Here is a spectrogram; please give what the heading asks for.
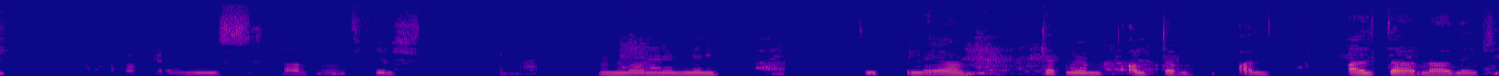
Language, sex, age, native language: Icelandic, male, 12, Icelandic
